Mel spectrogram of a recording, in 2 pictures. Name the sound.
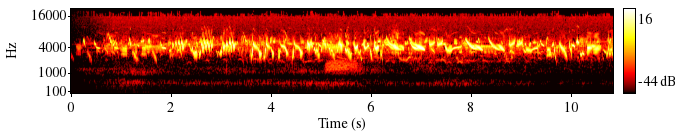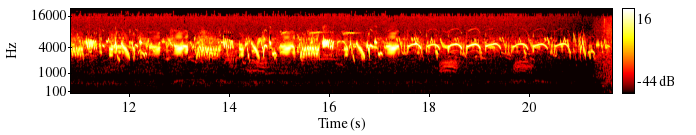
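skylark song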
